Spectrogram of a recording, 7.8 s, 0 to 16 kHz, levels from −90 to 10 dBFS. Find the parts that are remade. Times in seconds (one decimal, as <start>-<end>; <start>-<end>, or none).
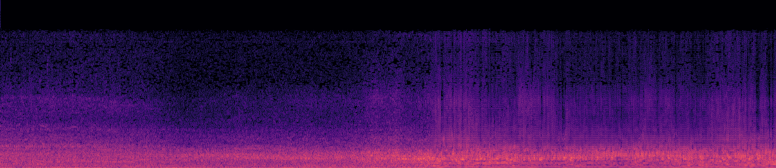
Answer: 4.3-7.8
